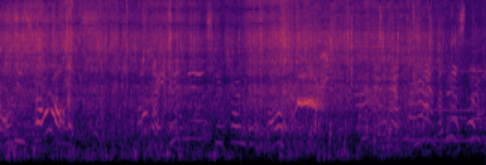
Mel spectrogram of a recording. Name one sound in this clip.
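Dogs splash through shallow water.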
